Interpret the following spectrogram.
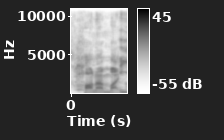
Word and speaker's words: Hana Michels: Hana Michaels. Yes. Exactly how it sounds.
